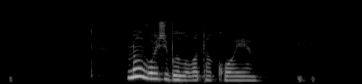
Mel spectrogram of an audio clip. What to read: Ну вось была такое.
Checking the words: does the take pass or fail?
fail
